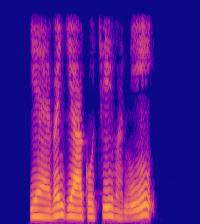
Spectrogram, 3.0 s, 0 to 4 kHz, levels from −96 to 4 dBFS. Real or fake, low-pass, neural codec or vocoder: real; 3.6 kHz; none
